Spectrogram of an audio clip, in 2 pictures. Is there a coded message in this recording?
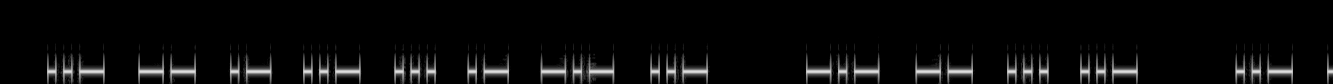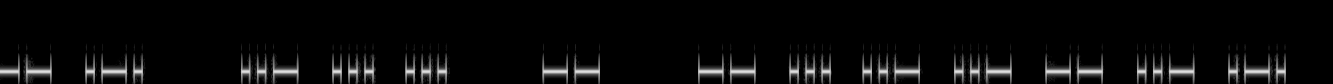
Yes: Morse code from 0.5 to 26.2 s, heard as a keyed tone, about 15 wpm, spaced as for 13 wpm, 600 Hz. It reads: UMAUSAKU KMSU UMR USS M MSUUMUR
